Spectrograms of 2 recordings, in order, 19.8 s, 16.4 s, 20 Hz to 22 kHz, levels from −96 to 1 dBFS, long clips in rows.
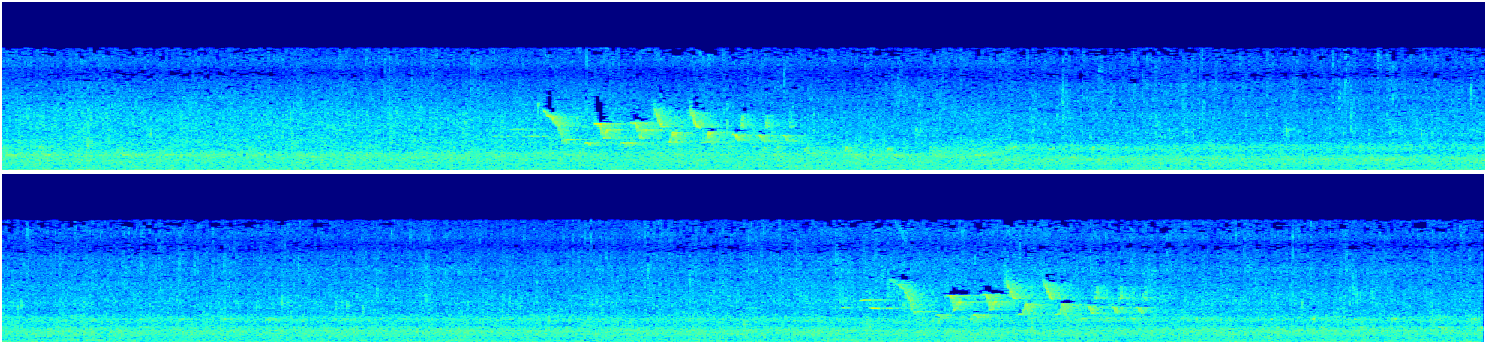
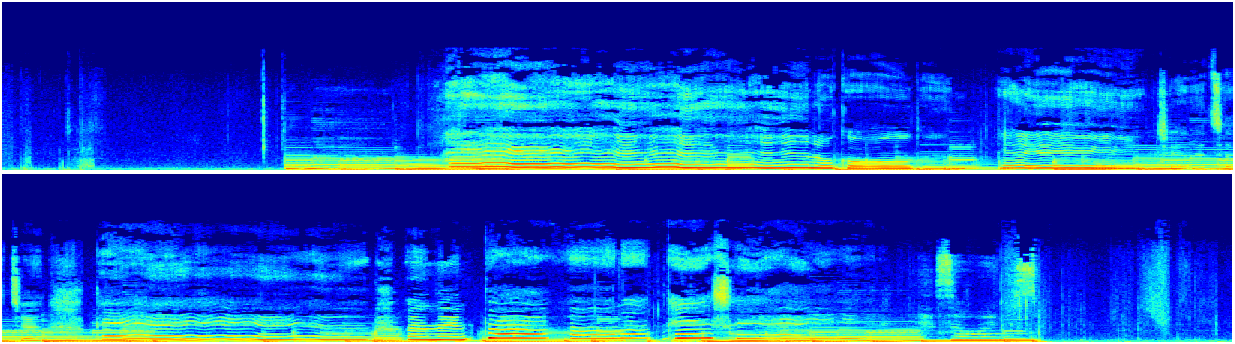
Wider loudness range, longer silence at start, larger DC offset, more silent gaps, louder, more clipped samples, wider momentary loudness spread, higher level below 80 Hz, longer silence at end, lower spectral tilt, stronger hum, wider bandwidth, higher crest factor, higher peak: about the same, 5 LU vs 6 LU; second, 0 s vs 0.5 s; neither; neither; second, -41 LUFS vs -21 LUFS; neither; second, 7 LU vs 10 LU; second, -60 dBFS vs -40 dBFS; second, 0 s vs 0.45 s; second, -1 dB/octave vs -7 dB/octave; neither; first, 16 kHz vs 13.5 kHz; about the same, 20 dB vs 18 dB; second, -24 dBFS vs -2 dBFS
